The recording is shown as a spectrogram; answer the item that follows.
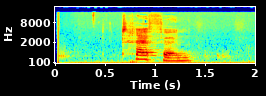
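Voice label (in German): "treffen", German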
